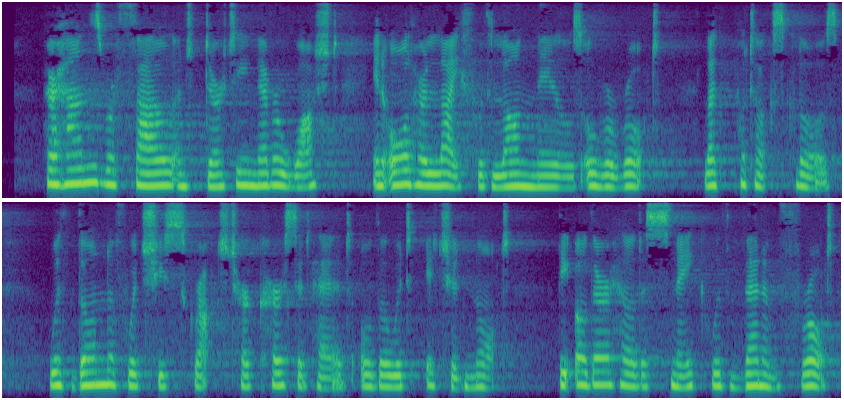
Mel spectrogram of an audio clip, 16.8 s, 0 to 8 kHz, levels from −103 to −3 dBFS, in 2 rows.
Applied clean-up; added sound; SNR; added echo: none; none; none; none.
